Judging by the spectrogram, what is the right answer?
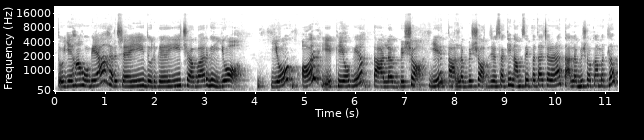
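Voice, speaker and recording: A young woman with a Bihari accent teaching a grammar lesson, repeating rules slowly and asking the viewer questions. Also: fairly high pitch.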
